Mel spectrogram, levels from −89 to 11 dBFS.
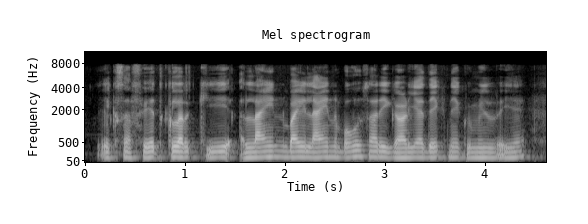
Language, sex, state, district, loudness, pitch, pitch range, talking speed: Hindi, male, Jharkhand, Ranchi, -20 LUFS, 120 Hz, 120-125 Hz, 195 wpm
